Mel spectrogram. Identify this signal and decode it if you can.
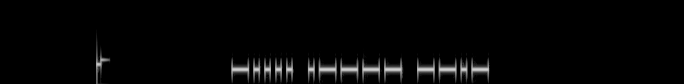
Morse code, heard as a keyed tone, about 22 wpm, 700 Hz. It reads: 61Q
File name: practice / 22wpm / Three Letter-Number Combinations - 22wpm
